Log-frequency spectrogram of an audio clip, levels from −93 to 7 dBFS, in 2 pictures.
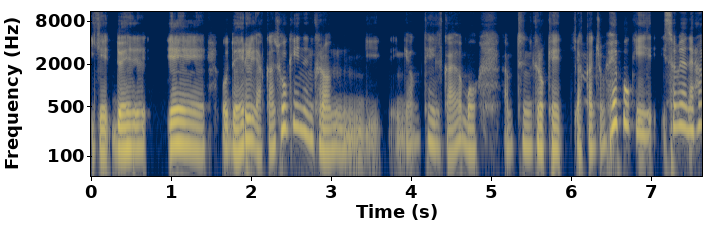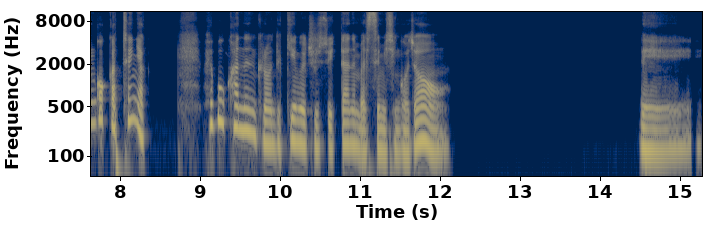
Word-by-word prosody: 이게 120 -2 +1
뇌를 135 0 +5 0.3
예 145 -4 +6 0.2
뭐 135 - +1
뇌를 145 +6 +4
약간 130 +1 -3
속이는 245 - +2
그런 130 -3 -2
이 - - -12 0.3
형태일까요. 145 -6 -5
뭐 125 -5 -2 0.3
아무튼 140 0 -6
그렇게 130 -1 +1 0.2
약간 130 +4 -2
좀 150 - -7
회복이 270 - +4 0.2
수면을 260 -3 +2
한 280 +1 -2
것 - - +1
같은 320 +1 -1
약 - - +1 0.8
회복하는 255 -6 0
그런 155 -4 -2
느낌을 150 +2 -2
줄 140 -1 -7
수 140 0 -9
있다는 145 +1 -4
말씀이신 115 0 -3
거죠? 125 - -1 2.4
네. 120 - -5
140 Hz, 245 characters per minute, -22 LUFS, 125-170 Hz, 2.4 s, 예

